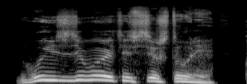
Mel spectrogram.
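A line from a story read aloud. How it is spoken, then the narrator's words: Father groaning. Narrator (Russian): простонал отец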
